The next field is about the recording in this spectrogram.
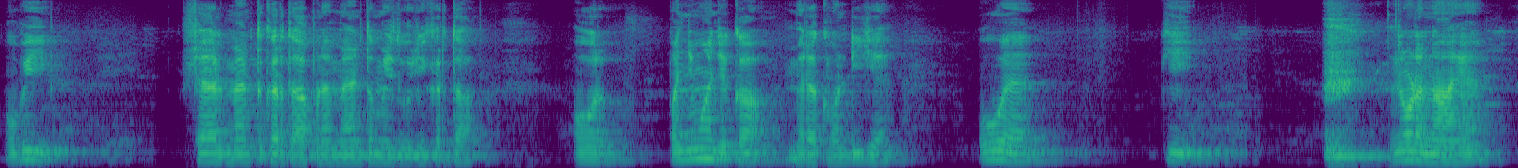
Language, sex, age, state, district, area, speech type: Dogri, male, 18-30, Jammu and Kashmir, Udhampur, rural, spontaneous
